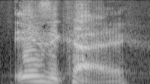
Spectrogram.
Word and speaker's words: isekai: Yeah, isekai. Isekai. How you know? I'm saying it wrong. – Like, yeah, Monster, because I'm. So I'm in this, man. Like, I'm in this. – Man, get the hell out of here. It's easy kai.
